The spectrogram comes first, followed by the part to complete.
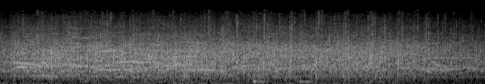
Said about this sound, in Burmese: တောင်းနဲ့ချီတဲ့ရှန်ရန်လျင်စက်ယုံကဝန်ထမ်းတွေစီကကျဲလောင်းတဲ့အားပေးတန်လက်ခုပ်တီးတန်တွေထွက်ပေါ်လာပါတယ်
